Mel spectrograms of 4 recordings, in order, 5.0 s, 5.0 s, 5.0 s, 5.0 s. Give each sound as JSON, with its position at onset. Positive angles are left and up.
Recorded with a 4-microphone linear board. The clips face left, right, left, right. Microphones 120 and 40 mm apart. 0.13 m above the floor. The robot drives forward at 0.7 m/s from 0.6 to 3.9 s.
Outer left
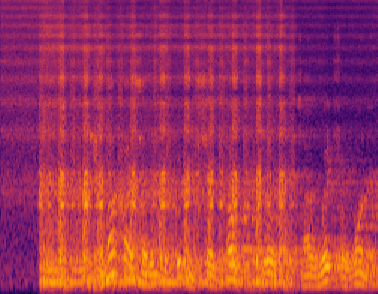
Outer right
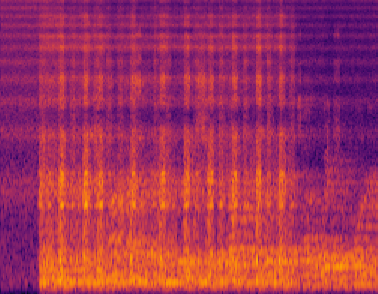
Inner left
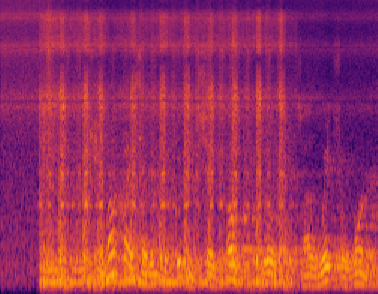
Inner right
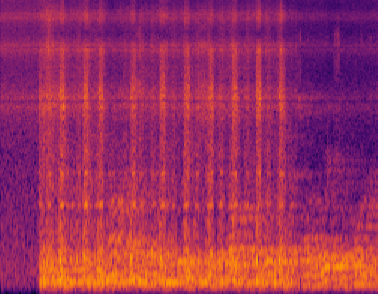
{"t": 1.2, "sound": "a man speaking", "side_deg": 60, "distance_m": 2.5}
